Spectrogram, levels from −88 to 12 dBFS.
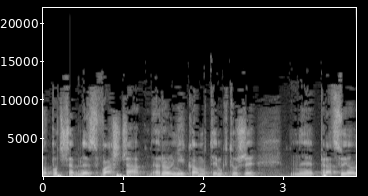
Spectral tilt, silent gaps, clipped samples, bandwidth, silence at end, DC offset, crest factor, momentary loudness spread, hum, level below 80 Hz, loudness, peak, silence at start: -3.5 dB/octave; none; under 0.1%; 15 kHz; 0 s; under 0.1%; 16 dB; 7 LU; none; -26 dBFS; -17 LUFS; 0 dBFS; 0 s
